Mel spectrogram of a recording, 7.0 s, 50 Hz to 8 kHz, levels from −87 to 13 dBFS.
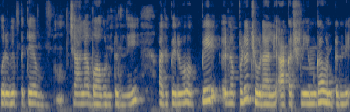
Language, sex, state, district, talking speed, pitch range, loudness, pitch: Telugu, female, Telangana, Nalgonda, 70 wpm, 210-230 Hz, -16 LUFS, 215 Hz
